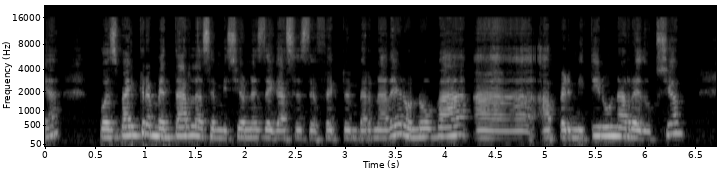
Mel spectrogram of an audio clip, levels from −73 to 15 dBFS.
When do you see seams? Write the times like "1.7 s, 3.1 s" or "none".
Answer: none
